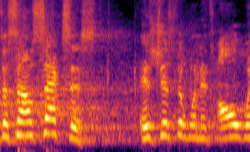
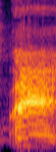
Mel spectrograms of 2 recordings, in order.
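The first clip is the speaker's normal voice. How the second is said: low, loud scornful grunt; dismissive Mexican ah; 6 dB louder than usual. Retold or imitated. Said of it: "That's not even a word".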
